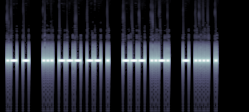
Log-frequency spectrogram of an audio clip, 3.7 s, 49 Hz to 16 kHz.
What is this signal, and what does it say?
Morse code, heard as a keyed tone, about 40 wpm, 700 Hz. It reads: AT SOME OF THE
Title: Sets of 5 Words Encore 40wpm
